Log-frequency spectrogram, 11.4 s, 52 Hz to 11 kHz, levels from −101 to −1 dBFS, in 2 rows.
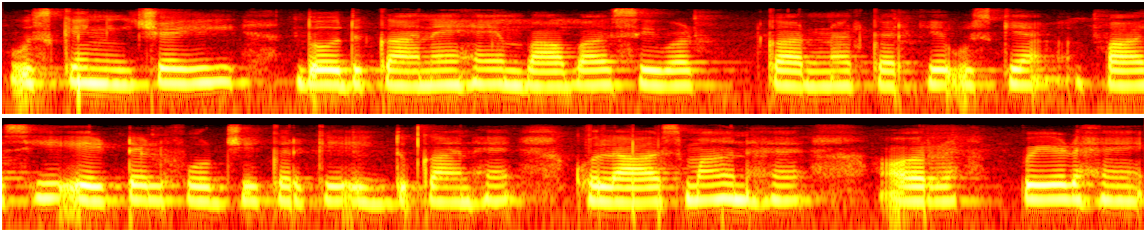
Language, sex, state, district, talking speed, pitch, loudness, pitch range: Hindi, female, Bihar, Purnia, 135 wpm, 215 Hz, -16 LUFS, 205-225 Hz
